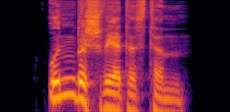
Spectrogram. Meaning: strong dative masculine/neuter singular superlative degree of unbeschwert
- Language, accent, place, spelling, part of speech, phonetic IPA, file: German, Germany, Berlin, unbeschwertestem, adjective, [ˈʊnbəˌʃveːɐ̯təstəm], De-unbeschwertestem.ogg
